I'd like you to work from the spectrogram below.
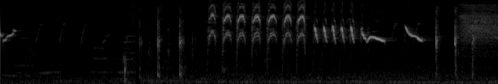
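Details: Agitated song of a greater green leafbird: scattered thin notes, then a fast buzzy trill of stacked chirps, a quicker rattling series and sliding whistled notes, ending in a harsh burst.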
